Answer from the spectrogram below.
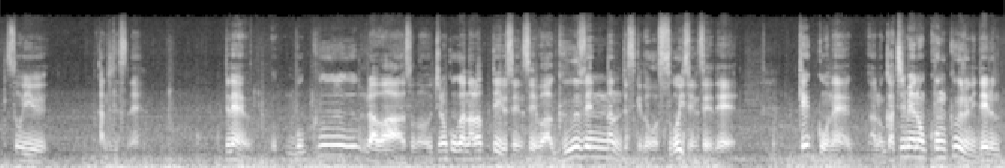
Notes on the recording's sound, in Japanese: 朝のドライブ雑談。久しぶりに車運転しながらしゃべりました。使用マイク：audio-technica AT-9901。Stand.fm。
